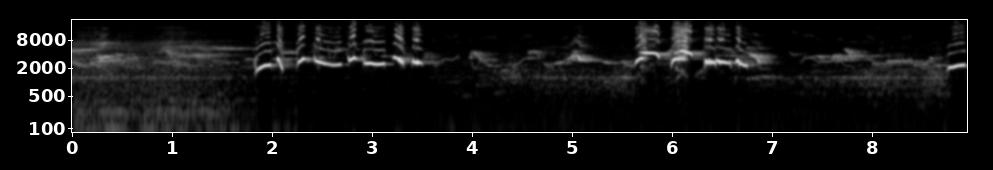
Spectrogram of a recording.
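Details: Oriental magpie-robin singing aggressively after being provoked by a rival, two loud bursts of quick whistled wavering notes with harsh overtones, quieter chatter between them.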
